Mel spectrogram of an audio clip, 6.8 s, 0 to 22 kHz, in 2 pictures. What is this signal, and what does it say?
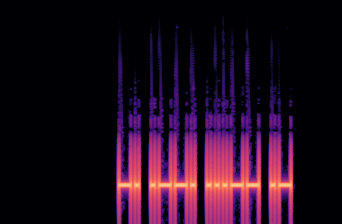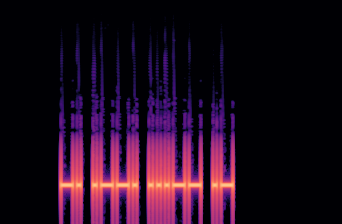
Morse code, heard as a keyed tone, about 30 wpm, 700 Hz. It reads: NP3A NP3A
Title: Call Signs Repeated 3x - 30wpm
